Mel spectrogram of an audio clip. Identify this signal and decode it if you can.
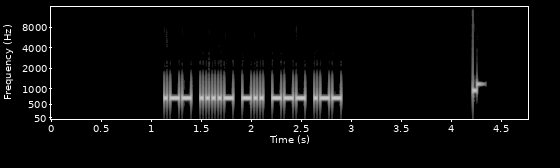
Morse code, heard as a keyed tone, about 40 wpm, 700 Hz. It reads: W4DOW
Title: NA SOTA Chaser Callsigns 40wpm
